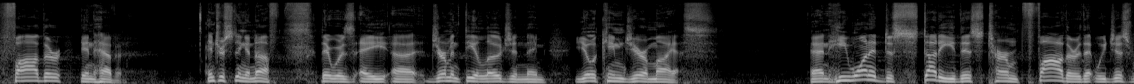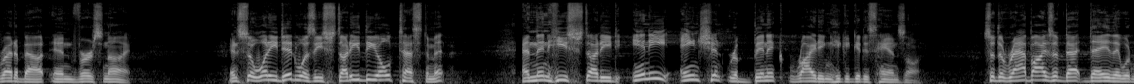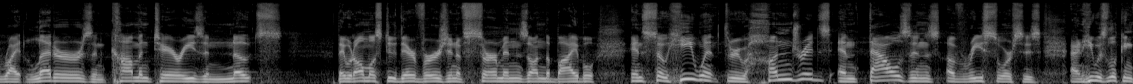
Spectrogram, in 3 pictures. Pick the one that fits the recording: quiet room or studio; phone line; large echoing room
large echoing room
